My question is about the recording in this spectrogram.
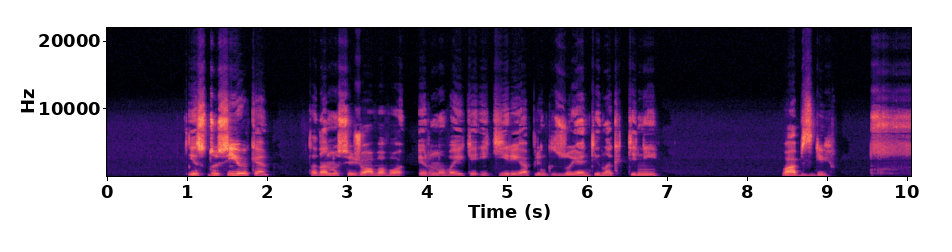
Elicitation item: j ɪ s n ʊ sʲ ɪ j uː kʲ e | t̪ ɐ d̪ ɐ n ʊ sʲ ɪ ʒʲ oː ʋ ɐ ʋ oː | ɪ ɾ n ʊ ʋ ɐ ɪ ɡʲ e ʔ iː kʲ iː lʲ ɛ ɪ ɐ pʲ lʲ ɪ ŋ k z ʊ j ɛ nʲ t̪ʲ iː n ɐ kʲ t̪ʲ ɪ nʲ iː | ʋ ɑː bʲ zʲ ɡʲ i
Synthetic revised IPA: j ɪ s n ʊ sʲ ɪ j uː kʲ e | t̪ ɐ d̪ ɐ n ʊ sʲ ɪ ʒʲ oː ʋ ɐ ʋ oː | ɪ ɾ n ʊ ʋ ɐ ɪ kʲ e ʔ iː kʲ iː ɾʲ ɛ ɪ ɐ pʲ lʲ ɪ ŋ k z ʊ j ɛ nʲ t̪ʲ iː n ɐ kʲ t̪ʲ ɪ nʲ iː | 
